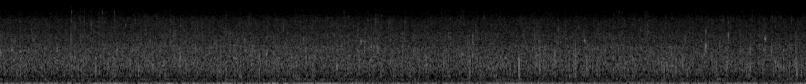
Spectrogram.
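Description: Steady rain, an even hiss with scattered light drop ticks.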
